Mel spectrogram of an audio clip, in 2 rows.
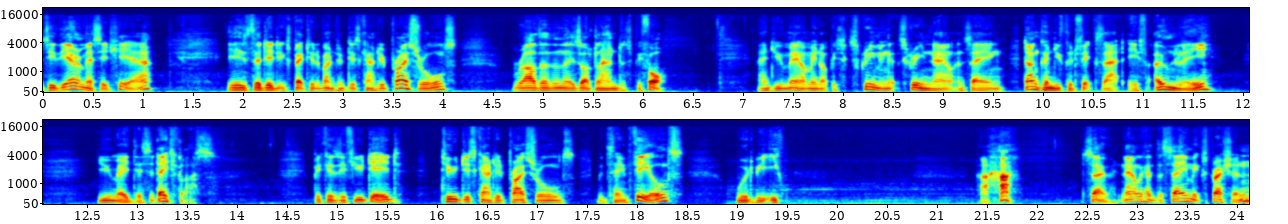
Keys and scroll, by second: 10.1 shift+super+F12, 19.5 ctrl+r.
